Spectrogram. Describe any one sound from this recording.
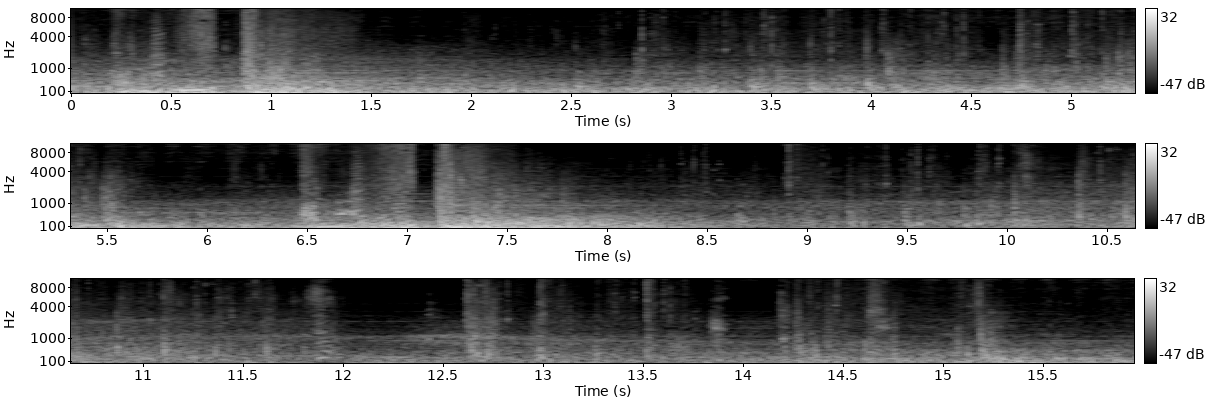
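Footsteps run on a stone floor.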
